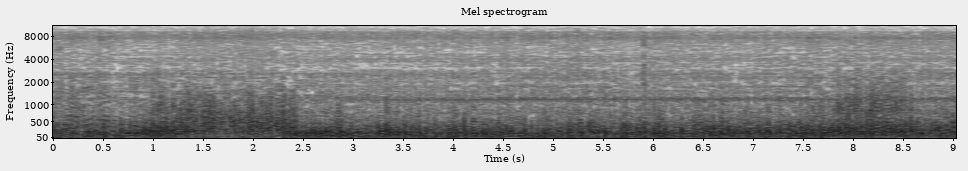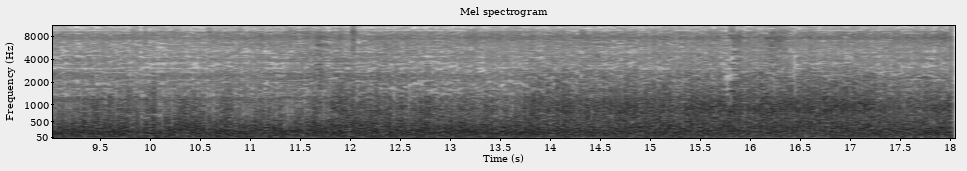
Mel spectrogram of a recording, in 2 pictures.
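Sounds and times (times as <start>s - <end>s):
motor scooter engine running: 0.0s - 18.0s
wind rumbling on microphone: 0.0s - 18.0s.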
